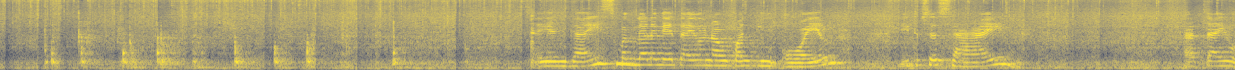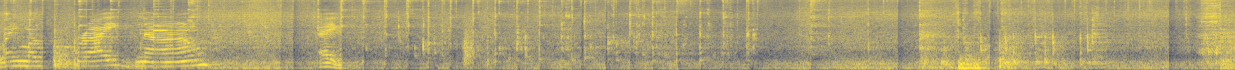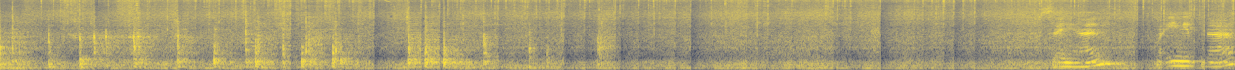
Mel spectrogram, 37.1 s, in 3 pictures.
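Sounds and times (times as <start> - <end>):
rice sizzling in a pan: 0.0 - 37.0
wooden spatula scraping a pan: 24.2 - 26.2.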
